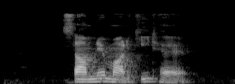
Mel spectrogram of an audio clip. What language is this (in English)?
Urdu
